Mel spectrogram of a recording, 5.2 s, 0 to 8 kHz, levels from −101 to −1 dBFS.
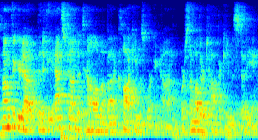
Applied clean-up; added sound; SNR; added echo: none; Bass drum; 18 dB; reverberation time 0.9 s.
